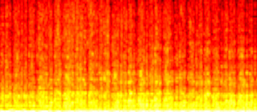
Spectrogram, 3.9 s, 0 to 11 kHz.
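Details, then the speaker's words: Rough, lumpy idle of a 1988 Crestliner's Chevy 305 V8 with OMC King Cobra drive, first run in years, not yet warmed up, with good oil pressure and heavy steam; uneven beat from low compression on two cylinders. "I mean it's not awful not great sounds all right though all things considered"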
